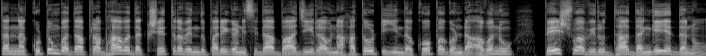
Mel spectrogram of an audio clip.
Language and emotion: Kannada, neutral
